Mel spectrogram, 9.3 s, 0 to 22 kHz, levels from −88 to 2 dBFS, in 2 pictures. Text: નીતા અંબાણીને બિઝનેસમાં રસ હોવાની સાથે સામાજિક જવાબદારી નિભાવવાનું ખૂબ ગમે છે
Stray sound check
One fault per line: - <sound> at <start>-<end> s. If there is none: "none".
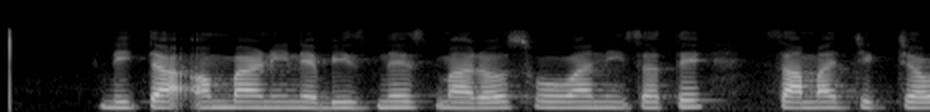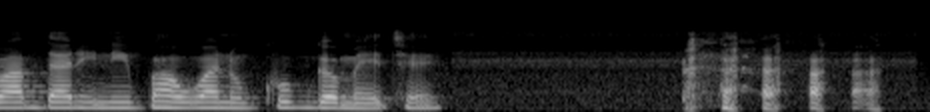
- laugh at 8.1-9.1 s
